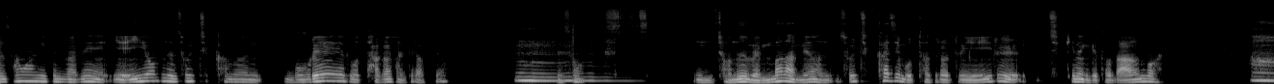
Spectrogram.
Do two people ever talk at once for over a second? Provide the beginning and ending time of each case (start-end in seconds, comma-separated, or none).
none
